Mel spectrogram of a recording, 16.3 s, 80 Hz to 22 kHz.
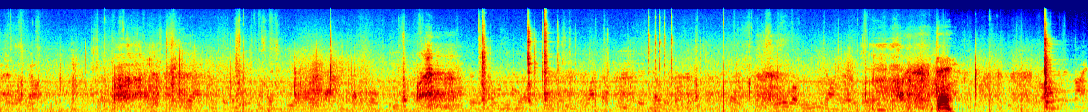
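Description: Half-inch click-type torque wrench, set to 130 ft-lb, being worked on a leaf-spring U-bolt nut. There is ratchet and metal handling noise, with a few sharp clicks about seven to eight seconds in, amid low vocal sounds.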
